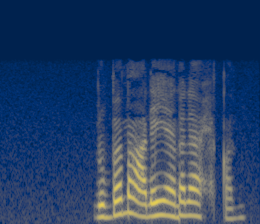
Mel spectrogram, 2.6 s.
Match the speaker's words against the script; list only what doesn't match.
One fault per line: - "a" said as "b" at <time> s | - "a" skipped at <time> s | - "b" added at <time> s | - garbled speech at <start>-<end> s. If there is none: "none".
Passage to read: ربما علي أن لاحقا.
none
